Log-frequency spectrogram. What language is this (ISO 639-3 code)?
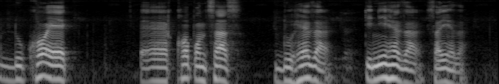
asm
